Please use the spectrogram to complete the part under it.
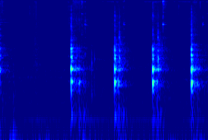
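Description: A whole loaf of bread being chopped up: four evenly spaced, crisp knife chops striking a board, close and fairly quiet, with no talk.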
